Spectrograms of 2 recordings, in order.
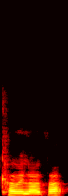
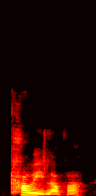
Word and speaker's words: Kurilova: I'm pretty sure it's pronounced Kurilova and not curry lover, but I forgot to check with her on that.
